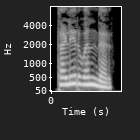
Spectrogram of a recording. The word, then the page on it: ತಳಿರ್ವಂದರ: kannada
